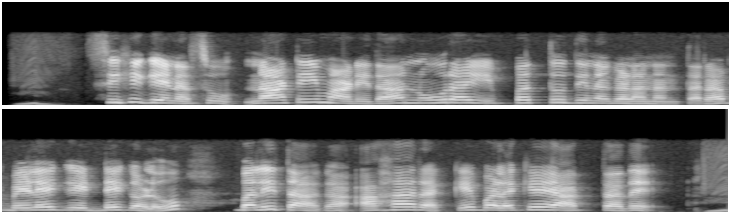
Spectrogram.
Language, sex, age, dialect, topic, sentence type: Kannada, female, 36-40, Central, agriculture, statement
